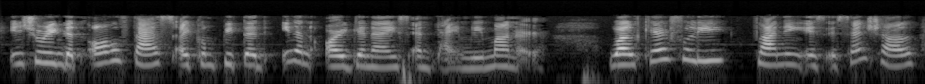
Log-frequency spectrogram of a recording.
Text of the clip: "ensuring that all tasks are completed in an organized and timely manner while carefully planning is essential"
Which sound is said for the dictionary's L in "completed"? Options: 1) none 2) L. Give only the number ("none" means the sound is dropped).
1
